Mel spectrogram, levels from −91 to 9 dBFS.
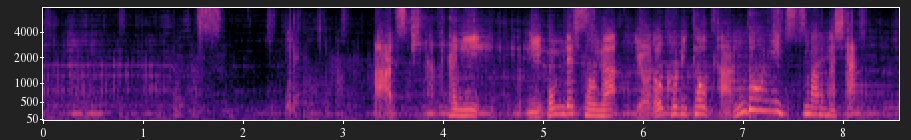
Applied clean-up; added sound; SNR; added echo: neural separator model SepFormer DNS4.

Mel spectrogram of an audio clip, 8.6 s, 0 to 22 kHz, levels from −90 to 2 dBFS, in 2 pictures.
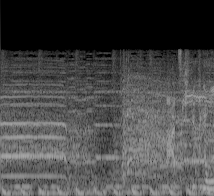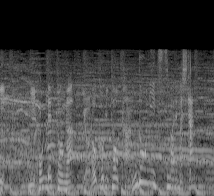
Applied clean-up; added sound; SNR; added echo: none; none; none; none.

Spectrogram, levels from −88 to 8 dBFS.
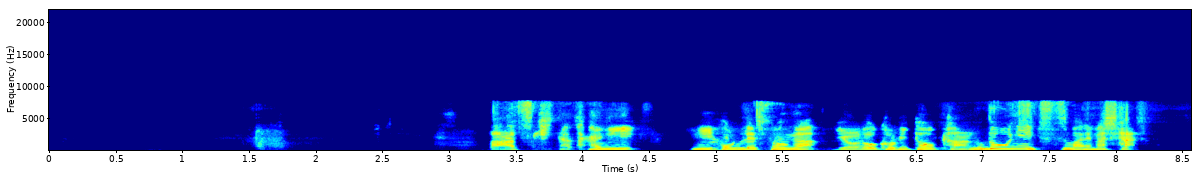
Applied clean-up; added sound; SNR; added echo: neural mask model Resemble Enhance denoiser.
